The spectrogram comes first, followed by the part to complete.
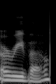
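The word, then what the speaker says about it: Erivo: Cynthia, how is it pronounced her last name? Arivo.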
